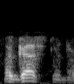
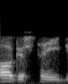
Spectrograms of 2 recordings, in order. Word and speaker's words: Augustine: Many of your listeners will recognize the name Augustine or Augustine, depending on whether you're from the South Augustine, or the more formal pronunciation of Augustine.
